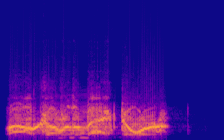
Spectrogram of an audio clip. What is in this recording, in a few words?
Cb Trucker Radio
